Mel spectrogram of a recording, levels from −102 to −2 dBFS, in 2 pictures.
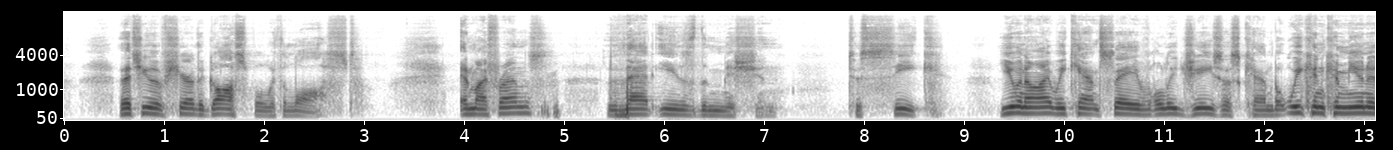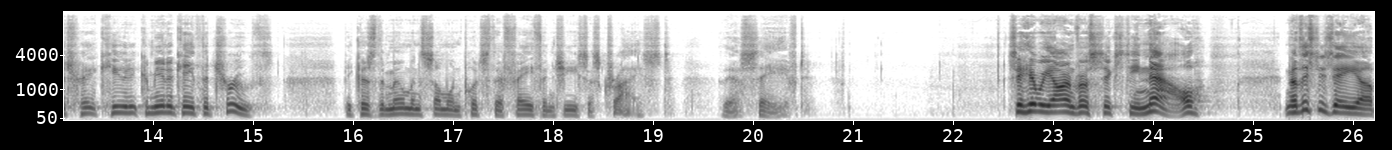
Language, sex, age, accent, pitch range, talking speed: English, male, 50-69, American, 140-185 Hz, 135 wpm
